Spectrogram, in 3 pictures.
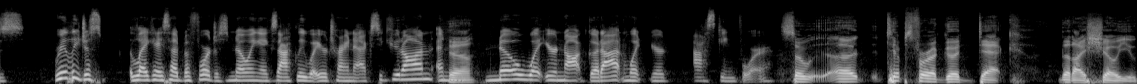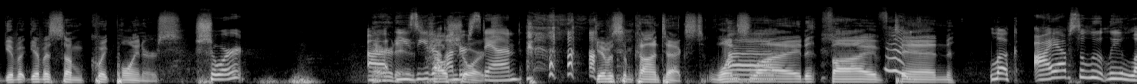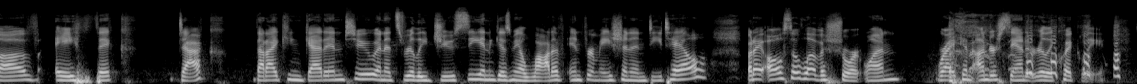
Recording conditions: busy venue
